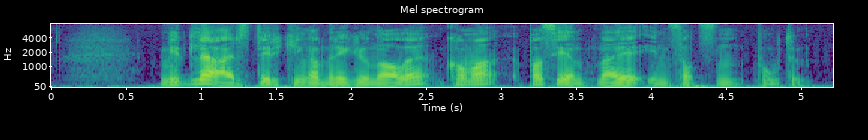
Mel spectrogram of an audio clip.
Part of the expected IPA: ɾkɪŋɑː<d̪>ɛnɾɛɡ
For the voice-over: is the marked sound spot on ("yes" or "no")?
yes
